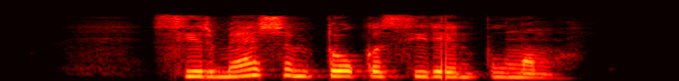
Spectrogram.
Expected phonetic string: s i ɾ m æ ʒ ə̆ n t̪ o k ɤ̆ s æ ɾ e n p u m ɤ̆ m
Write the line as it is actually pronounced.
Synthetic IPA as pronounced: s i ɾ m æ ʃ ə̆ m t̪ o k ɤ̆ s i ɾ e n p u m ɤ̆ m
